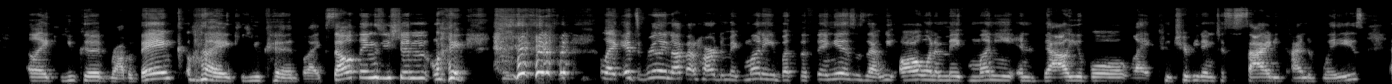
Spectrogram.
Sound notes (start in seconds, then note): 4.9 laughing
